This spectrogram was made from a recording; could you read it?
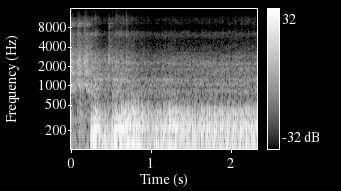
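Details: Rebuilt Kawasaki ZX6R streetfighter, engine out and stored about three years, first start after fixing a fuel pump problem and priming the carbs: it catches at once and settles into a steady, deep, even idle with no knocks or misses.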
